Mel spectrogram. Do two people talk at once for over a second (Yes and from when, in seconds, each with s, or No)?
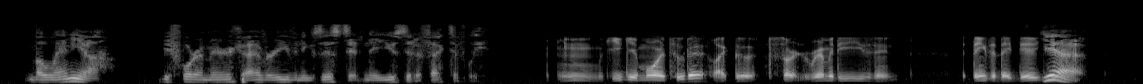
No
